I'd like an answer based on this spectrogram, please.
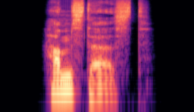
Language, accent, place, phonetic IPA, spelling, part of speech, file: German, Germany, Berlin, [ˈhamstɐst], hamsterst, verb, De-hamsterst.ogg
- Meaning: second-person singular present of hamstern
